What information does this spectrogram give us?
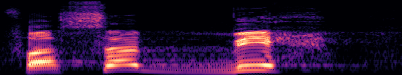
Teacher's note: बा मुशद्दद, ज़रा रुक कर अदा करेंगे, बा को हा से मिलाएंगे, हा की अदायगी हलक के दरमियान वाले हिस्से से।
